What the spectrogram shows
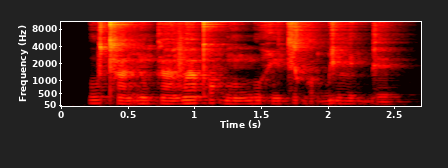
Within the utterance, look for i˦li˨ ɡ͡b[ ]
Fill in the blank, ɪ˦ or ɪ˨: ɪ˨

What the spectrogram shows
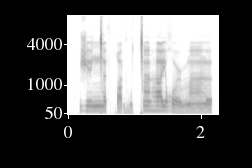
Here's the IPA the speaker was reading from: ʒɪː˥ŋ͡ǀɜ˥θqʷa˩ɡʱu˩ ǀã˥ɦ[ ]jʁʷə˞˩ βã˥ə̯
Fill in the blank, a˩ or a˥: a˥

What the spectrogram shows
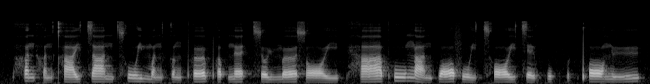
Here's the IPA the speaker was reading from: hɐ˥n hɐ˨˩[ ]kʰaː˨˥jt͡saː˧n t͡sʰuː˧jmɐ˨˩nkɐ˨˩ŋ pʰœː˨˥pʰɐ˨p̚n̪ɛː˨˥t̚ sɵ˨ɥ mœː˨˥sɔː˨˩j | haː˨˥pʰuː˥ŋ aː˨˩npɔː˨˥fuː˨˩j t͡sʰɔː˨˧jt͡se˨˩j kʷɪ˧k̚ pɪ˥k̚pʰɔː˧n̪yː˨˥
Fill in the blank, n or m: n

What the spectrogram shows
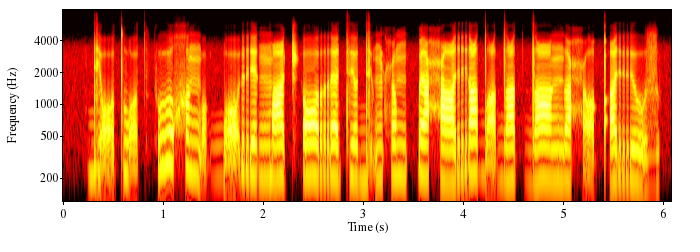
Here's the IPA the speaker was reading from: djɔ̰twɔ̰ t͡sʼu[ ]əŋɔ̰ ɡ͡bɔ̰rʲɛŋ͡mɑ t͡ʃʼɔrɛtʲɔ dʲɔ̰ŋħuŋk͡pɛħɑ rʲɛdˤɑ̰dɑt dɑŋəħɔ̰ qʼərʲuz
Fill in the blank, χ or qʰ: χ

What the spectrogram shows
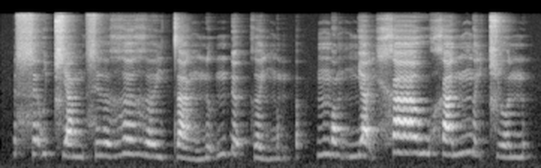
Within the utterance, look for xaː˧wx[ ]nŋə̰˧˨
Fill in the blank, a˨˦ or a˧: a˨˦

